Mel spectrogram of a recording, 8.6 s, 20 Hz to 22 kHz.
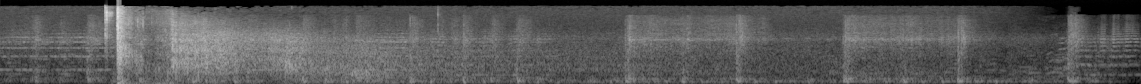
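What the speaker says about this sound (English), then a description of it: "It does, however, provide the firer the advantage of shooting over cover, as is demonstrated here." Pattern 1800 Baker flintlock rifle fired from a standing position, one sharp loud report near the start followed by a long rumbling decay, with faint metallic clicks and handling noises trailing after.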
